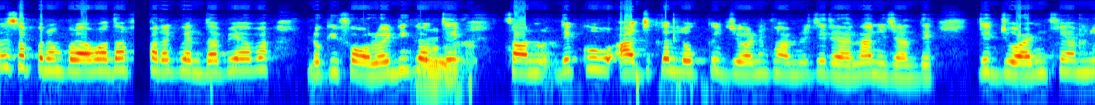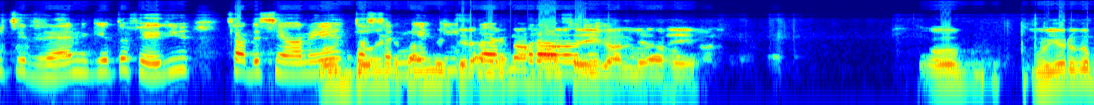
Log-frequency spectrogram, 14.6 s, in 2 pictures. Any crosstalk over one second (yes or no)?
yes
